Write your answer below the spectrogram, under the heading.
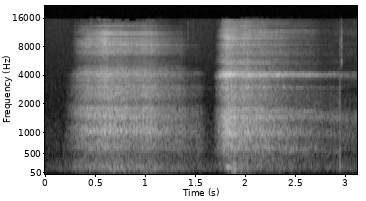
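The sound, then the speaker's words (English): Quickened breathing during a guided breathing exercise: two long, airy breaths with no talk, the second starting more sharply than the first. “Now let's begin to quicken your breath.”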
